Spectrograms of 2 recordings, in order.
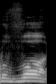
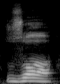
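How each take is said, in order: First: The letter starts with a 'dh' sound. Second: The letter starts with a 'z' sound. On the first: "or Dha. No" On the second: "for Dad I say Za"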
